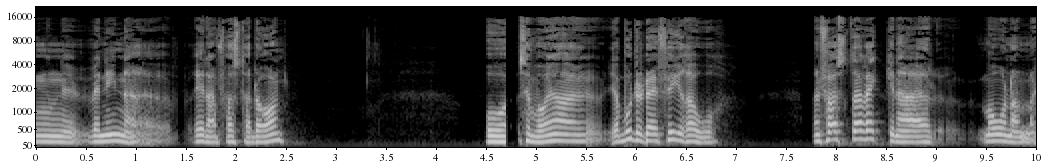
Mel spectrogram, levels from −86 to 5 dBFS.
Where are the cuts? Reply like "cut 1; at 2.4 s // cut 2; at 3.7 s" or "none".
cut 1; at 4.7 s

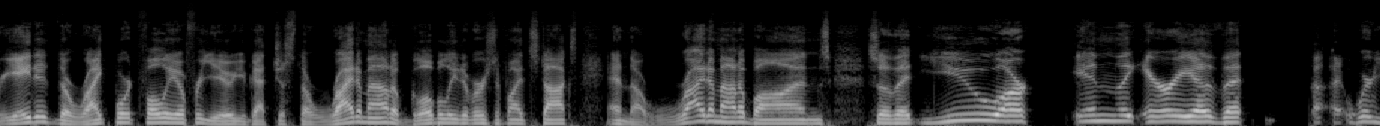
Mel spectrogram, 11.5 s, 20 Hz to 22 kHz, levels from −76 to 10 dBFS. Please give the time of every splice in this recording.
none

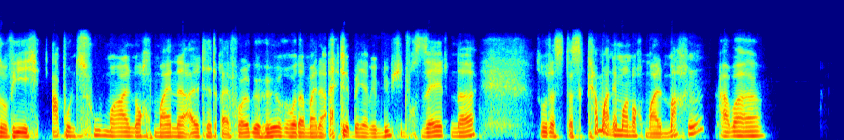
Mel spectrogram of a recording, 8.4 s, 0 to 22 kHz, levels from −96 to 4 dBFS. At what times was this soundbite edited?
cut 1; at 2.3 s // cut 2; at 4.1 s // cut 3; at 7.1 s

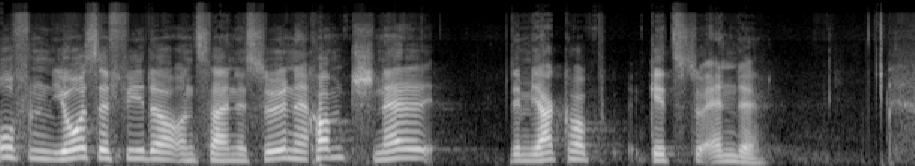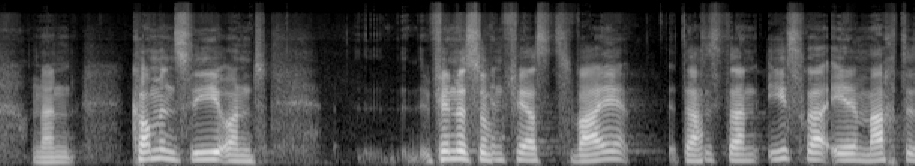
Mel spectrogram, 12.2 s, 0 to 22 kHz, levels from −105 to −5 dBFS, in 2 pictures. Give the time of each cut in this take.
cut 1; at 2.0 s // cut 2; at 3.4 s // cut 3; at 9.4 s // cut 4; at 10.8 s

